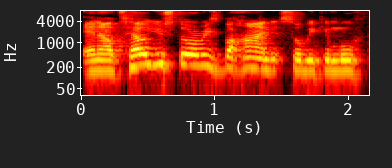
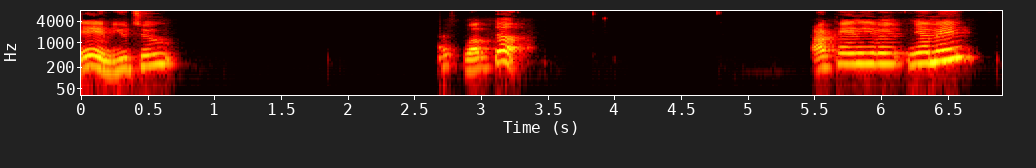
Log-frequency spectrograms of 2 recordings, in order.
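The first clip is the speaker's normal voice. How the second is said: talking while chewing, much higher pitch; 5 semitones higher than usual. Returning to the recording with food in mouth, talking while chewing. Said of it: "let me stop chewing".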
